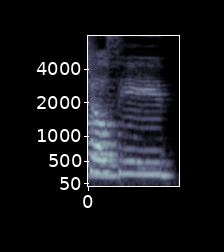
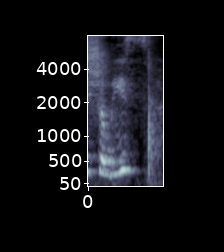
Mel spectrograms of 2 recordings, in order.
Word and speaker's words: Chalese: nobody could ever say it, and I was always Chelsea, Charlie sometimes. Right. And so, like, I had to get good and confident with saying my name. My name is Chalese.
